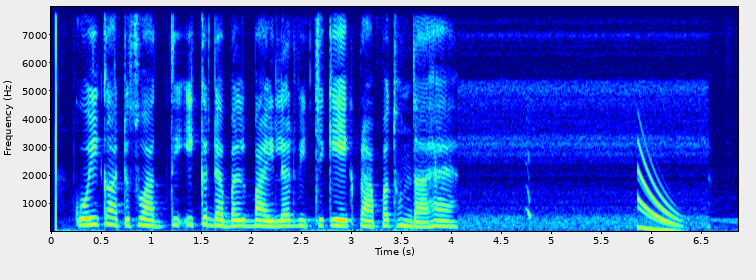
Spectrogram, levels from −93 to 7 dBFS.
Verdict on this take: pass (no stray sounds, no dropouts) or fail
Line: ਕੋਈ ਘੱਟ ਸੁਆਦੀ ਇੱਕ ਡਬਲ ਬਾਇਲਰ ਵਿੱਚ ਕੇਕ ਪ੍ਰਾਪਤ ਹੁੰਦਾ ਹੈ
fail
